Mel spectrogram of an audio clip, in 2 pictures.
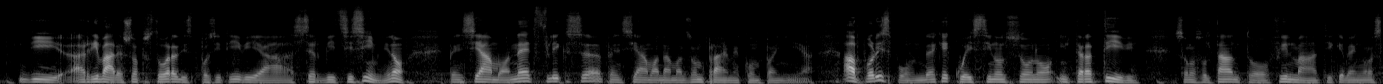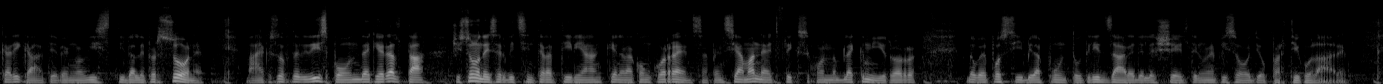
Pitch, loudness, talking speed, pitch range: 105 Hz, -36 LUFS, 150 wpm, 100-120 Hz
